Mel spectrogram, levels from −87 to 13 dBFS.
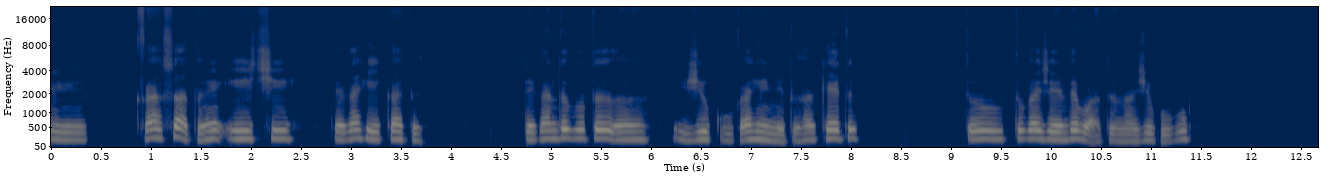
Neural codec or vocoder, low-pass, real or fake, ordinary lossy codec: autoencoder, 48 kHz, 128 numbers a frame, DAC-VAE, trained on Japanese speech; none; fake; none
